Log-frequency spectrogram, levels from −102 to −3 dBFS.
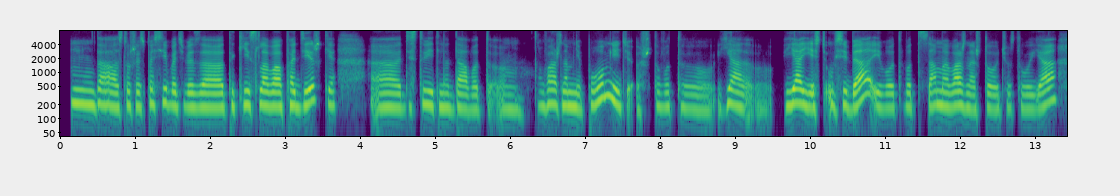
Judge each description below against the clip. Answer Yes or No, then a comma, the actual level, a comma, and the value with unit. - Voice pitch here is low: No, medium, 185 Hz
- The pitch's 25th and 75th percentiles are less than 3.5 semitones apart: Yes, narrow, 2.4 semitones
